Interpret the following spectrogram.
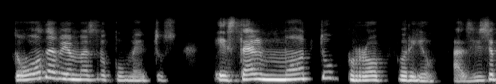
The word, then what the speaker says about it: motu proprio: Está el motu proprio, así se pronuncia.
